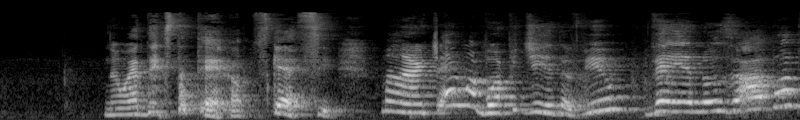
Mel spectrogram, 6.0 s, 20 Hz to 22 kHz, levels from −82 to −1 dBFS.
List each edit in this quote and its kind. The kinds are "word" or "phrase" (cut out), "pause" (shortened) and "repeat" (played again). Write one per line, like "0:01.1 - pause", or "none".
0:03.3 - word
